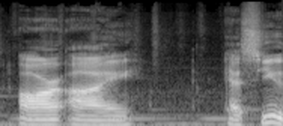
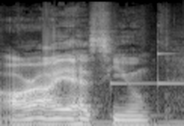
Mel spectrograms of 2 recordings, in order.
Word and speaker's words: risu: squirrel, and it starts R-I-S-U. That's how you spell it, R-I-S-U. So it's risu, risu. So you just flick your tongue, and that's the R-L combo sound.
